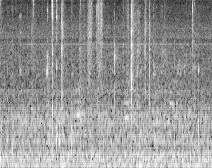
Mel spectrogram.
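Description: A person biting into and chewing a double bacon cheeseburger close to the microphone: faint, irregular mouth clicks and smacks.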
